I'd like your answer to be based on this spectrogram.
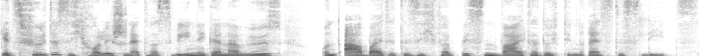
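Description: A woman narrates an audiobook with lively, expressive storytelling. Her voice sits somewhat low, and the recording is close and dry. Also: fairly quick, slightly rough, no room sound. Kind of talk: scripted narration.

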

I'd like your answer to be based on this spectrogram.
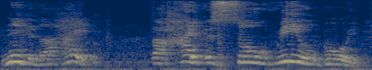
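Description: Hoarse, shouting young male streamer. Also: sits high, takes it slowly, noisy background. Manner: loud, excitable, swearing, shouting. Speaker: livestream host. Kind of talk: hyped livestream reaction.

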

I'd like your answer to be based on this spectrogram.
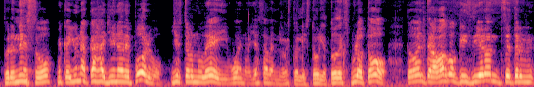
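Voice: mid-range voice, mellow, breathy edge, natural voice. Clumsy well-meaning bird, voiced by the fan show's one actor, rambling.

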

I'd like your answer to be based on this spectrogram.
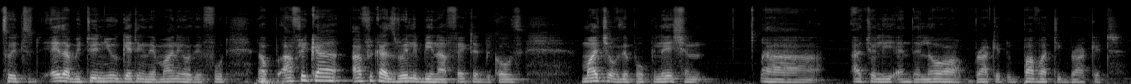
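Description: A man, co-hosting a radio discussion and explaining at an unhurried pace with pauses and fillers, speaking into a studio microphone. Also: mid-range voice, fairly even intonation. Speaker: radio co-host. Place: radio studio with red walls. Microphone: studio boom mic.

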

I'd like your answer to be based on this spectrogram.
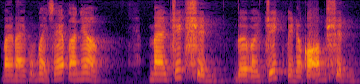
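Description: A woman's voice: on the low side, fairly quick, husky. A woman English teacher going over exercise answers with her pupils, often checking in with rhetorical questions.

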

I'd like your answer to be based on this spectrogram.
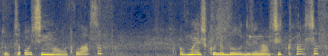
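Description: A woman's voice: on the high side, normal speed, darkish tone. A young woman with a slushy lisp, chatting casually into a handheld camera as she walks outdoors. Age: young adult. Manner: lisping, slushy sh for s. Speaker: vlogger. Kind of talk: casual chat while walking. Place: outdoors, walking along a village street. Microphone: handheld camera at arm's length. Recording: noisy outdoor camera recording.

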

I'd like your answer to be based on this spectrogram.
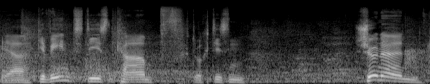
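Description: Taking it slowly in a sing-song, medium-pitched voice, a sports commentator records a voice-over for a match. He keeps it matter-of-fact but lifts his voice at key moments, against a cheering crowd in a sports hall.

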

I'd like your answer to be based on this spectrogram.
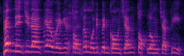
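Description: A man's voice: very high-pitched, steady tone, very fast. A man voicing a haughty young woman, a guardian spirit's daughter, in a shadow-puppet play, threatening intruders in a stern, formal way. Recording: loud puppet-theatre band music behind.

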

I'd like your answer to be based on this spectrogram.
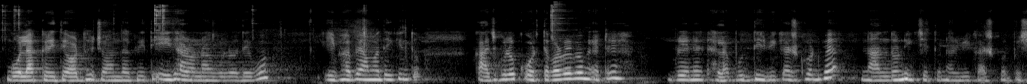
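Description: A woman's voice: medium pitch, darkish tone. A woman, a preschool worker, explaining a cardboard craft step by step in a casual way with many fillers. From Bengal.

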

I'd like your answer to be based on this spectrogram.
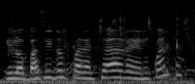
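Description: A woman with a Guatemalan accent in lively, teasing casual banter. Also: high-pitched, a little fast. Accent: Guatemalan Spanish. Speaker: vlogger, co-host. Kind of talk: casual chat.

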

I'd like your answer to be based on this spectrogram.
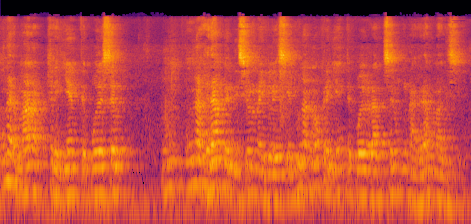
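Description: Man, pastor, animated sermon, booming echo, faint hiss behind. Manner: animated, acting out dialogues with humor. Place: church sanctuary. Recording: very echoey church from a distance, faint noise.

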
